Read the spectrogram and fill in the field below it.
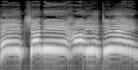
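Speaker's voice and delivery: mock very high yell, like calling across a distance. Retelling what other climbers called across the rock: imitating shouting. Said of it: "screaming, like, back and forth".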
